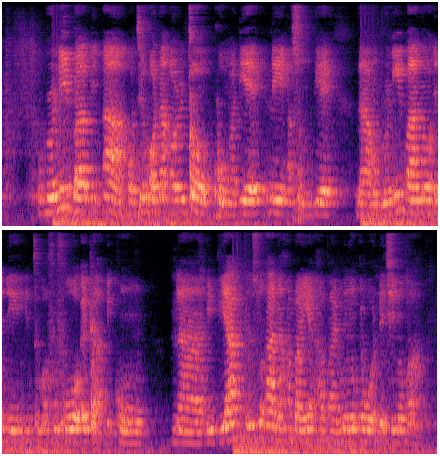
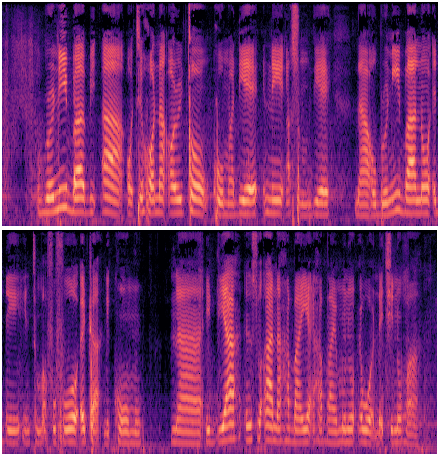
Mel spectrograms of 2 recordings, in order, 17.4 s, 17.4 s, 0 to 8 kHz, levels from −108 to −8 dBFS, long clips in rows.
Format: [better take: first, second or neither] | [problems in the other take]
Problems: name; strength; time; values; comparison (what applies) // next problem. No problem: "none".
second | background sound (Explosion); 14 dB below the speech // room echo; dies away in 0.6 s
